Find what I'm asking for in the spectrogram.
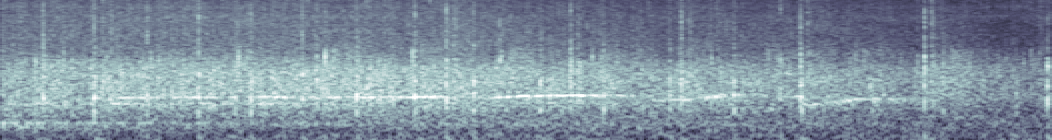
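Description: Church congregation clapping, a sustained wash of applause from a crowd in a hall that stays steady and then eases slightly toward the end, with a faint voice underneath.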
